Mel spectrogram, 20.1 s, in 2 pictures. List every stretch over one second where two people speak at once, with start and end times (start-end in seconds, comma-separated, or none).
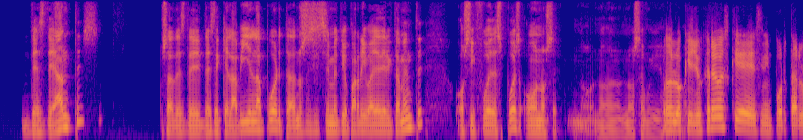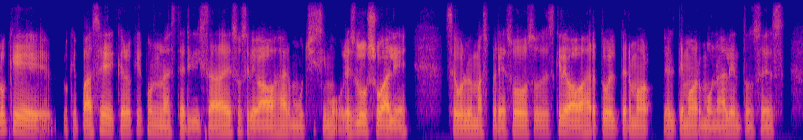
none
